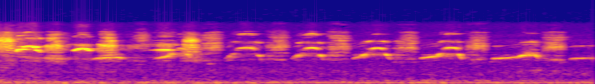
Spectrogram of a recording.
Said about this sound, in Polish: Po zakończeniu aktu miłosnego samica ulatuje spod samca, a samiec jeszcze sobie gwizdże i świszczy. Dłużej lub krócej, ale gwizdże i świszczy.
